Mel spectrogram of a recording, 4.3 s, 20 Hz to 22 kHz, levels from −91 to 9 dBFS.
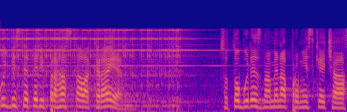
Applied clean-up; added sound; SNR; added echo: none; Telephone; 4 dB; none.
